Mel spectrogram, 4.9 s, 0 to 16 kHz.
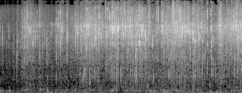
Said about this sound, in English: And now we'll add the pasta in. And for the pasta, you add a portion around 100 grams for each person. I am using rigatoni here today, but really you can use any kind of pasta at all. So we'll just drop it in.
